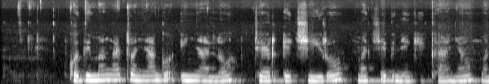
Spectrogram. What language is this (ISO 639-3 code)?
luo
